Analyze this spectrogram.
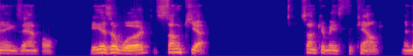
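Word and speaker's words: सांख्य: but normally it's pronounced sankia okay so that's an example of an anishwara and the way it's pronounced is flavored by the kh this is the letter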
